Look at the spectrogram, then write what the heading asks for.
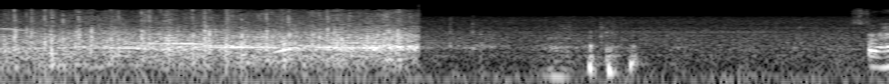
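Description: Loud audience applause and some cheering for about two seconds, then it cuts off abruptly into near quiet with a few soft voice sounds.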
